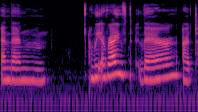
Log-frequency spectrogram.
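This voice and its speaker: A woman speaks with a Filipino accent. Her pitch varies in an ordinary way. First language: Tagalog. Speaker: vlogger. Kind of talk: casual personal account. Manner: halting, many fillers.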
